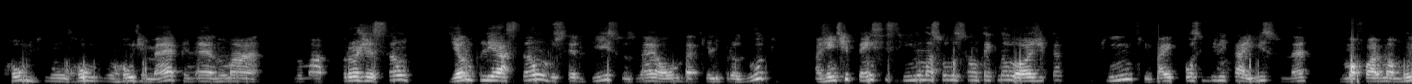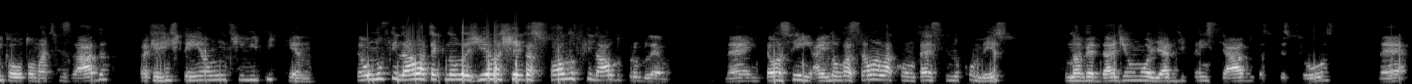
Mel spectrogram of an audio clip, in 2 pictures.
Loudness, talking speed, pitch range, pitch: -20 LUFS, 155 wpm, 165-220 Hz, 185 Hz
